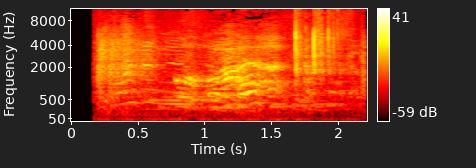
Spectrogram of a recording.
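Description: Young children talking, with a few quick clicks near the end.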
